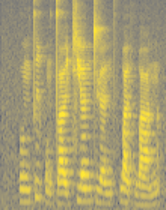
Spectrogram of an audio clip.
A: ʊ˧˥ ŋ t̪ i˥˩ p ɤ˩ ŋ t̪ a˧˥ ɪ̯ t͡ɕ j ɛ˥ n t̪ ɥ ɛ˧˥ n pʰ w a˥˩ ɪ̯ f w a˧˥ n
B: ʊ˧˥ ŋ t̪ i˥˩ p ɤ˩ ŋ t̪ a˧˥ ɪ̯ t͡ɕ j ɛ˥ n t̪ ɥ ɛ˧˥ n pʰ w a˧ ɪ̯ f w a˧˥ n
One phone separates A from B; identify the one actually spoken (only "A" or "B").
B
